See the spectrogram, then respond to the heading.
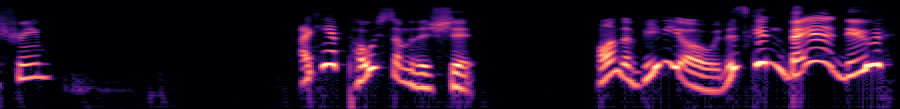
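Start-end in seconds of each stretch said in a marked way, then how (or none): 5.4-6.7 much higher, loud alarm; alarmed outburst. Real, not acted. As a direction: sound the alarm, half laughing. Alarmed reading messages.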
